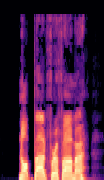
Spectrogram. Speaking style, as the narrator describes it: yelled Gilad

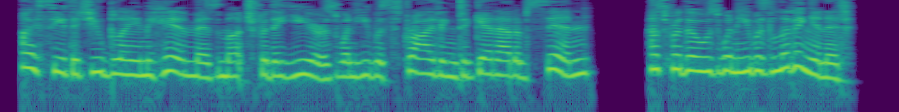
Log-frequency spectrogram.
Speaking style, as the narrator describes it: Her face rigid, Kristen replied harshly

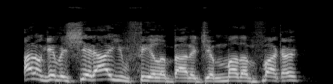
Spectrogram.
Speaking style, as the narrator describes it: Freddy shouted, … the man was almost crying

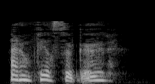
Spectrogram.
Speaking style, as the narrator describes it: I muttered in a shaky voice that betrayed my cascading anxiety

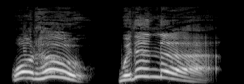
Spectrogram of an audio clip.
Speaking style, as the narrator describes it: She also called out in a stentorian voice

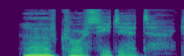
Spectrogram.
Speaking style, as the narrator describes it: Kaladin said with a sigh

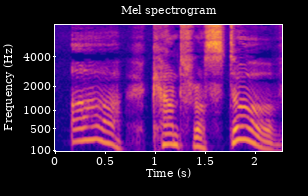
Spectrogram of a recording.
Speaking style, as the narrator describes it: exclaimed Pierre joyfully

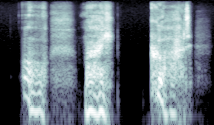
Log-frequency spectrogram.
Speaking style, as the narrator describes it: she pants

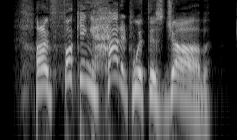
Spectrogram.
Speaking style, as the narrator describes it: shouted the leader

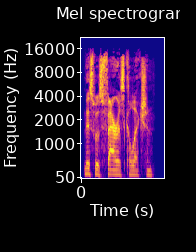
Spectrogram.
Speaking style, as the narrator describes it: Jason said sadly

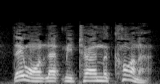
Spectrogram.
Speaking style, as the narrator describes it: exclaimed

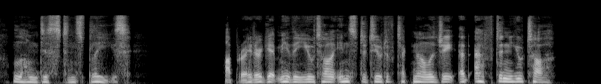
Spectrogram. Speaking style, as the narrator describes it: her voice saying with trembling urgency

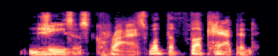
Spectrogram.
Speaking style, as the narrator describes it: He snapped

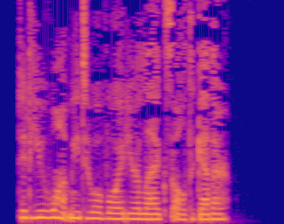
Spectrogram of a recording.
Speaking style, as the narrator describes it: I quietly asked him

